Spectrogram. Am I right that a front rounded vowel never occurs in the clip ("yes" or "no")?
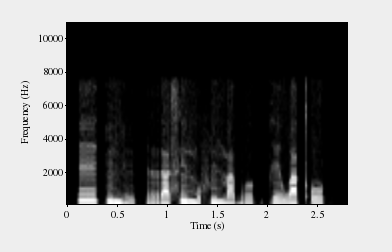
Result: yes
